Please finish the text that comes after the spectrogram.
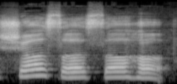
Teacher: श स स महाप्राण अघोष तथा ह महाप्राण सघोष होता है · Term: उष्म संघर्षी व्यंजन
